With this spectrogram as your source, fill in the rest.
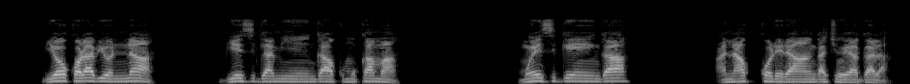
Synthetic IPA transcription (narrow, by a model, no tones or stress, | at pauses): βjo̞ːko̞laβjo̞nːa | βje̞ːs̬iɡamje̞ːŋɡakumukama | mwe̞ːsiɡe̞ːŋɡa | nakuko̞le̞ɾaŋɡaco̞ːjaɡala̰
